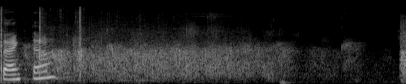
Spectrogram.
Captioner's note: applause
